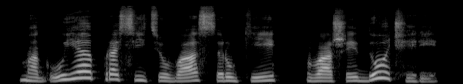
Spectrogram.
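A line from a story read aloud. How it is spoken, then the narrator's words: Sugary chirping voice. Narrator (Russian): Елейным голоском прищебетал принц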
